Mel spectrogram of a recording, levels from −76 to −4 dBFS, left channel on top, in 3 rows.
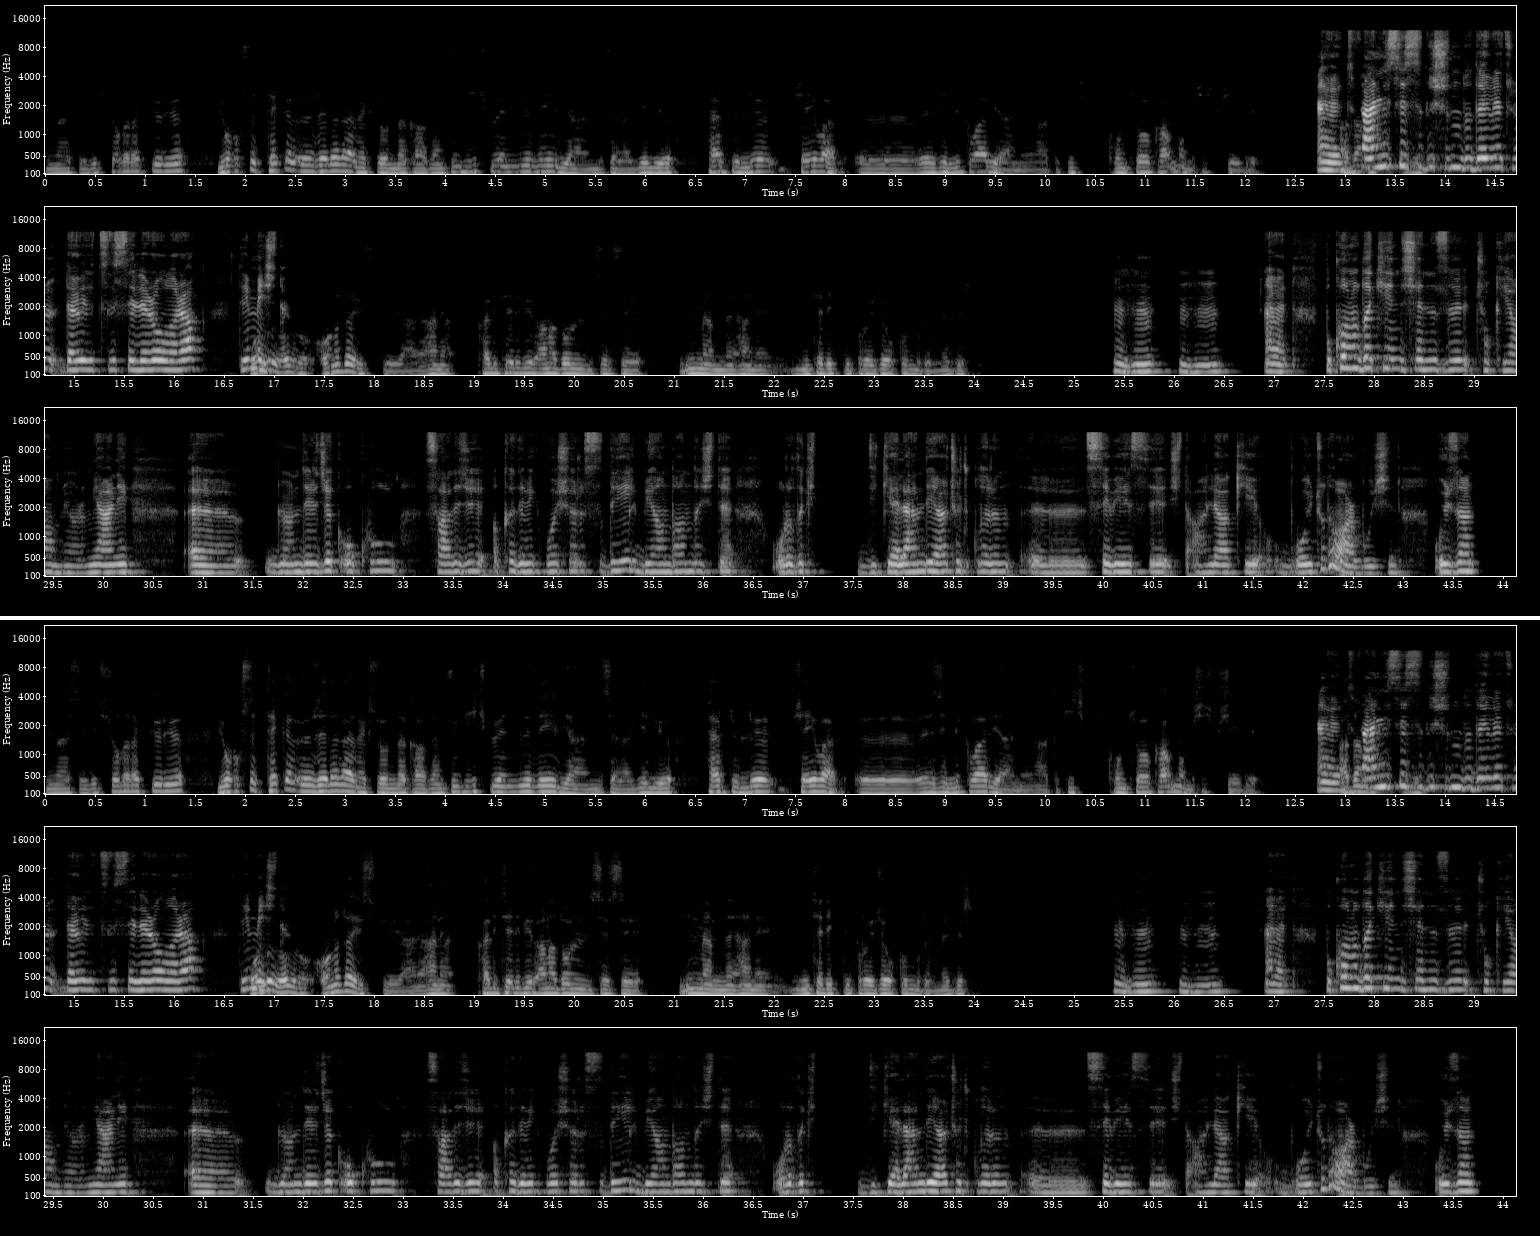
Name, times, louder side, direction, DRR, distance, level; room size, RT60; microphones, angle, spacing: voice 1, 0.0-1.4 1.7-6.3 6.6-10.3 10.6-12.1 12.9-13.3 13.6-13.8 16.8-20.7 21.0-24.0, right 3 dB, 80° right, 0.6 m, -36 dB
voice 2, 12.7-16.3 16.6-17.0 25.4-26.6 26.9-37.2 37.5-43.7, left 2 dB, 60° left, 0.7 m, -32 dB
3.2 x 2.1 x 3.0 m
head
